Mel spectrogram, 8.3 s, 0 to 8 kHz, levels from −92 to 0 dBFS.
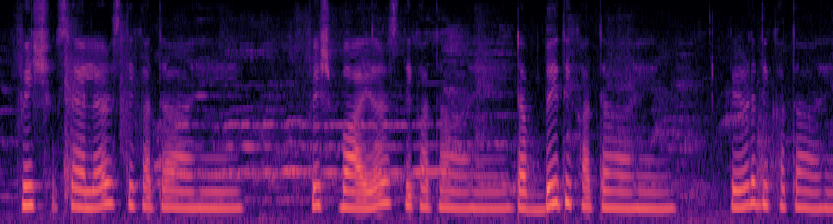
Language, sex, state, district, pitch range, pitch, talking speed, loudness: Marathi, female, Maharashtra, Solapur, 225-265 Hz, 235 Hz, 100 wpm, -36 LUFS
